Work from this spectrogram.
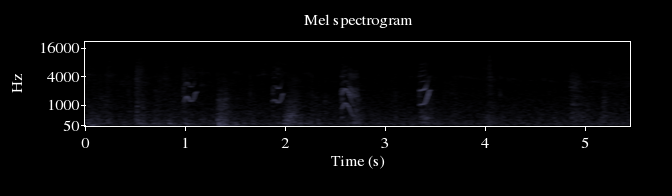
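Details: Two newborn Blenheim Cavalier King Charles Spaniel boys, three days old, in a pen with mother Pom-Pom; thin high squeaks with sharp upward and downward twists arrive about once a second over a low room rumble.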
